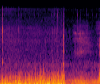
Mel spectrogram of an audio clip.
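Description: Wind buffeting the camera's microphone outdoors, a low uneven rumble that eases off in the second half.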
